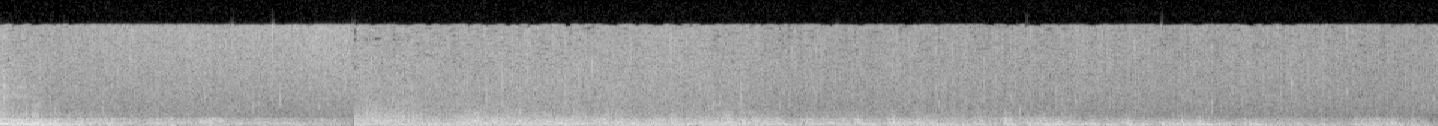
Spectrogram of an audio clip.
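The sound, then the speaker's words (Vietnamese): Rain at night pattering on a thatched leaf roof makes a dense, continuous hiss and patter, with a low rumble like thunder underneath. The level steps up slightly a few seconds in and then stays steady and loud. “ngoài trời mưa rơi tí tách trên mái lá”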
